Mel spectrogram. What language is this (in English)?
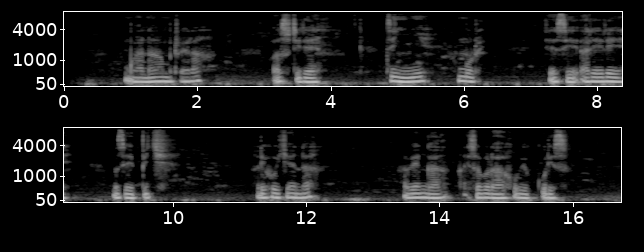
Masaaba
